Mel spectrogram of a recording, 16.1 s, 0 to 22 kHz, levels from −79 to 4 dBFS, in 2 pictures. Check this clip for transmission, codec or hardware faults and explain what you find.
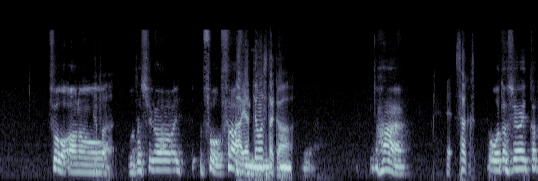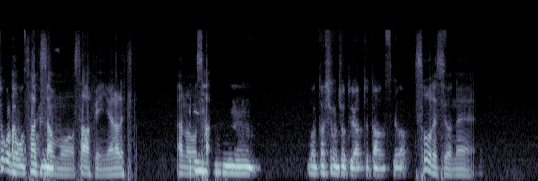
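There's one recurring problem: speech suppressed in double talk, at 1.9–2.02, 3.76–4.67, 7.29–7.38, 8.44–9.31 and 10.92–11.59 s. The speech dips hard, deepest around 8.4–9.3 s, likely because an echo canceller mistook near-end talk overlapping far-end audio for echo.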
